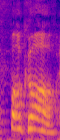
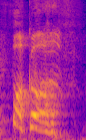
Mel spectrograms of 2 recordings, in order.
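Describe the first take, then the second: First: Loud, high New Yorker brush-off; mock New Yorker accent. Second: Loud, high mock-British yell; attempted British accent. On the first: Redo of New Yorkers cursing at hell, loud mock New York accent. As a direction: yell it like an annoyed New Yorker. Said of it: "but they're just like". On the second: New Yorker cursing at hell, accidentally British-accented shout. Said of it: "I don't know why I did the British one".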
